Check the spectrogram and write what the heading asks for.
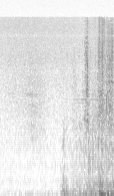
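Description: Near silence, then a little over a second in, the low rumble of a car on the move, heard from inside the cabin, comes in and grows louder.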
